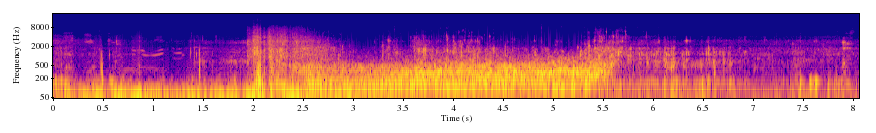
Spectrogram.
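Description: A plunge into deep water: a sharp splash about two seconds in, then a dense, muffled rush of bubbles heard with the microphone underwater for about three and a half seconds, dropping off suddenly.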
